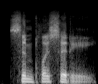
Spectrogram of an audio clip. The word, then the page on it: simplicity: American English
